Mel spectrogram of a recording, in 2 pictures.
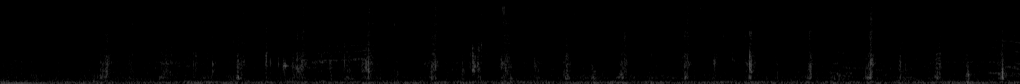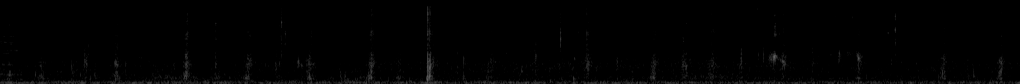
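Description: Faint chewing of a mouthful of mala stir-fried food: irregular soft crunches and wet mouth clicks.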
